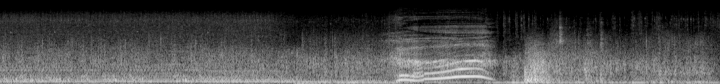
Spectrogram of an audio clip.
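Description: A game vehicle's engine drones steadily.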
